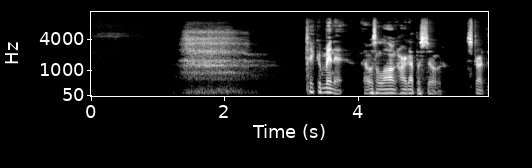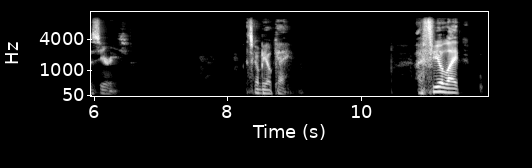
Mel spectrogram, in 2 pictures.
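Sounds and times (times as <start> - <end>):
person taking a breath: 0.0 - 2.8
speech: 3.3 - 6.6, 8.3 - 9.0, 10.8 - 11.6.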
